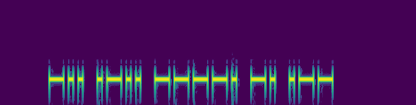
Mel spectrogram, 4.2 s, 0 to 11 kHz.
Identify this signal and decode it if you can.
Morse code, heard as a keyed tone, about 25 wpm, 700 Hz. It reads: DL9NW
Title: DXCC-100 Call Signs - 5 Characters - Repeated 2x - 25wpm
